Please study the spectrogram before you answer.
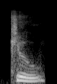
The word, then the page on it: clue: Indian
